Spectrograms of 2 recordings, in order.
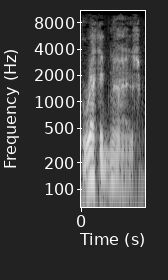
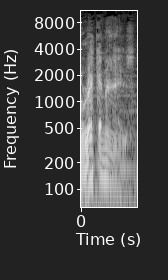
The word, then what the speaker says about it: recognize: use of the word recognize time and again I hear people saying recognize there's a letter g in there and it's supposed to be pronounced now you don't have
